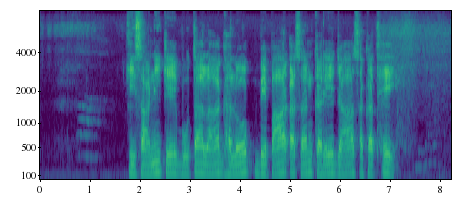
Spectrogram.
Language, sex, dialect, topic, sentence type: Chhattisgarhi, male, Western/Budati/Khatahi, agriculture, statement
